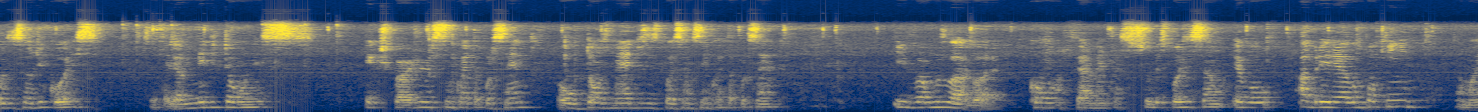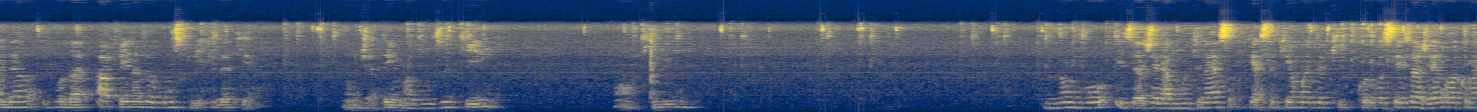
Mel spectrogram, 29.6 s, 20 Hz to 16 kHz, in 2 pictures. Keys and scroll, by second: 3.8-4.7 typing, 13.5 space, 29.4 ctrl+alt+z.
